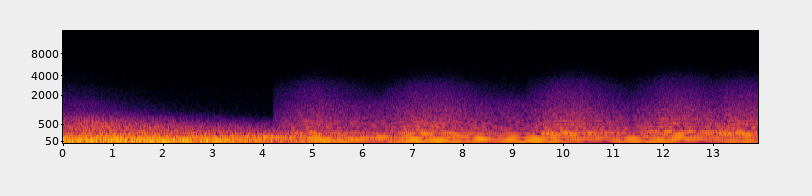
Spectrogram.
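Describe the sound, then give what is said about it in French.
The explosion of the atomic bomb dropped on Hiroshima: a loud, broad roar fades over about four seconds into a steady, deep, throbbing rumble with a pulsing hum that continues to the end. “La lumière verte, j'appuie sur le bouton. Voilà, je viens de jeter une bombe sur Hiroshima.”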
